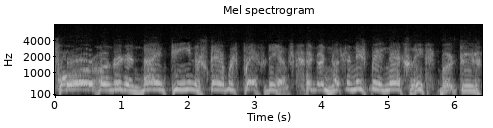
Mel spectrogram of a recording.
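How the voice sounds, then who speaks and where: An actor playing a wily old jailbird and self-taught lawyer in a radio drama, rambling and cocky, with a quavery, cackling voice. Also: male voice, extremely high pitch, lively intonation, a little slow, slightly rough, full character voice. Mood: insistent, boastful. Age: older. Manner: rambling, repeating himself, folksy, cocky. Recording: tinny band-limited 1970s radio broadcast.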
